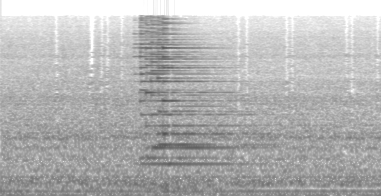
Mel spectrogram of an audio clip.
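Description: A bright chime rings out and fades.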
